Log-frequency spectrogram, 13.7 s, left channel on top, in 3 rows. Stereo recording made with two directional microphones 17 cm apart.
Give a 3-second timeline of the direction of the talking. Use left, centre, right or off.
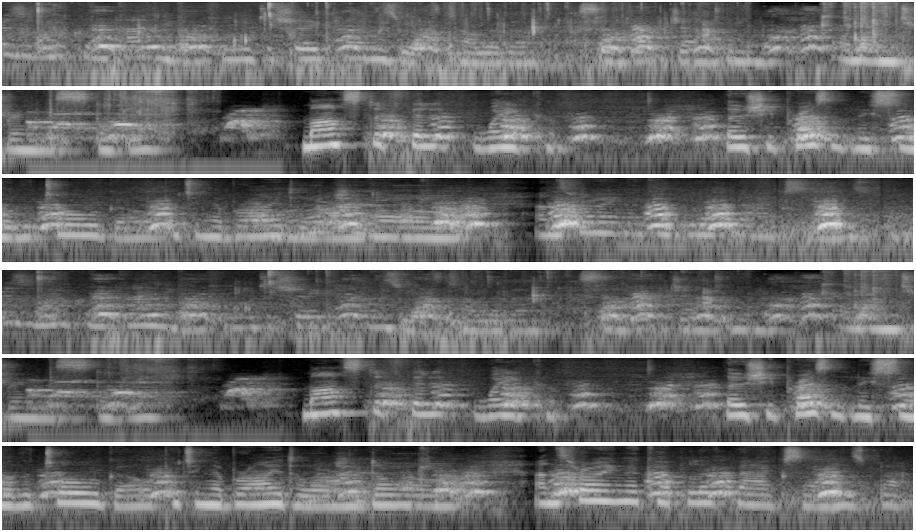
left, left, centre, right, right.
